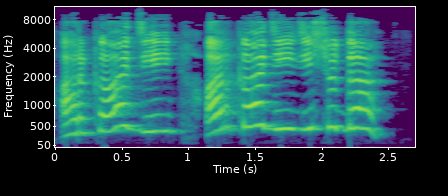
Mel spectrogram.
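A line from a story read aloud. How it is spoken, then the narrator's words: Female shout. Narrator (Russian): крикнула она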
